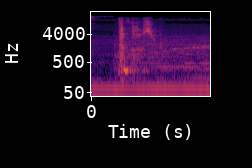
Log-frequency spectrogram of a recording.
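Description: Faint film soundtrack: a short, quiet vocal sound about half a second in, then a soft held tone of several steady notes, over a constant low hum.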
